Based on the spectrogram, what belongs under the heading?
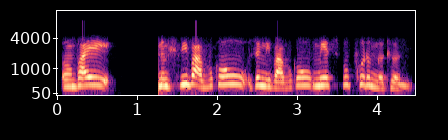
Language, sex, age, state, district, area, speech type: Bodo, female, 18-30, Assam, Chirang, rural, conversation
